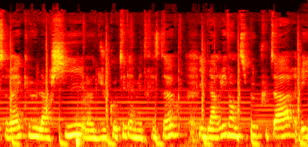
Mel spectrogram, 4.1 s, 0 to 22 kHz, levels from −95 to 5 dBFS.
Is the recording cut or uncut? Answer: cut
